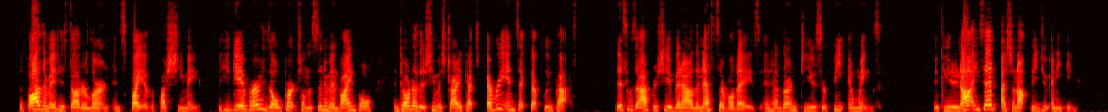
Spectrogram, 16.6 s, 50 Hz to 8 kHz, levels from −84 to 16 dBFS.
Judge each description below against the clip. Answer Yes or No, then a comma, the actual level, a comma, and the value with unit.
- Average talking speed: No, fast, 255 wpm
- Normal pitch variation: Yes, average, 3.0 semitones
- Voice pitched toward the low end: No, high, 230 Hz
